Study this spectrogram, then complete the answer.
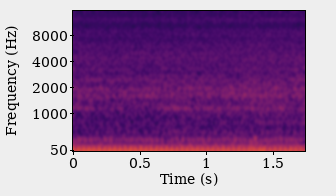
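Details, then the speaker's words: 2004 Honda Civic with check engine light, code P0303 cylinder 3 misfire: idle has a steady, lopsided thumping pulse instead of a smooth hum, rumbling and stumbling; the cause turned out to be a leaking head gasket. "p303 cylinder 3 misfire detected all right let's write it down three start it up for you doesn't sound good at all"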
